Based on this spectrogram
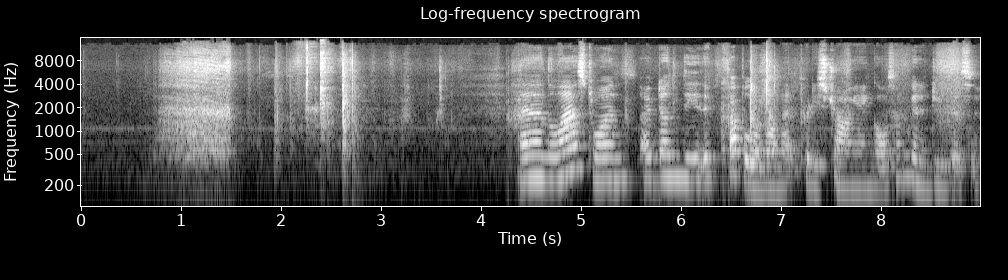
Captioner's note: sound of cutting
